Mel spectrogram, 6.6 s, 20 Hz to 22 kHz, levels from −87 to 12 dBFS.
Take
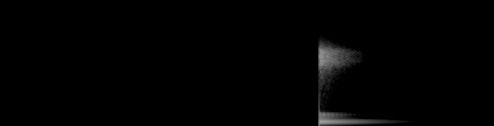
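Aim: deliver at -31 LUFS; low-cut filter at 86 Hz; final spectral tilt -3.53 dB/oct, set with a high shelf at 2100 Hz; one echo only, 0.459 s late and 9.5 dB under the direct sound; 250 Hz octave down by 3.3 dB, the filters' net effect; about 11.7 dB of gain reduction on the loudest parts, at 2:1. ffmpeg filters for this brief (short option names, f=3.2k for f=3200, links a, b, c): -af "highpass=86,equalizer=f=250:t=o:g=-6.5,highshelf=f=2.1k:g=-9,acompressor=threshold=-49dB:ratio=2,aecho=1:1:459:0.335,volume=16.5dB"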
